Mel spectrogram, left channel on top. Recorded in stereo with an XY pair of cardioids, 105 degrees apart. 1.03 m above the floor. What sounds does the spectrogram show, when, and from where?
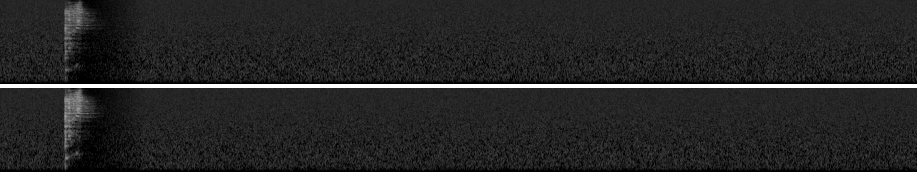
0.7 s cutlery clinking: 45° right, 0.9 m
